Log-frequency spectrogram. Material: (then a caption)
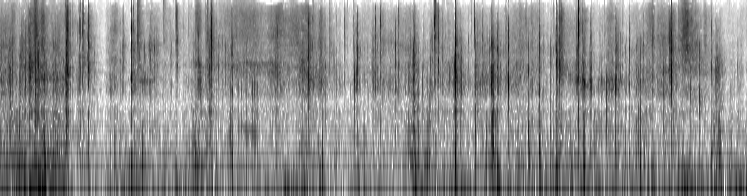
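Paper. A thin printed paper newspaper insert with a pink cover is held flat and rubbed and handled with long nails and fingertips. The result is quiet, continuous crinkling and rustling, broken by many sharp, bright nail clicks and scratches.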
